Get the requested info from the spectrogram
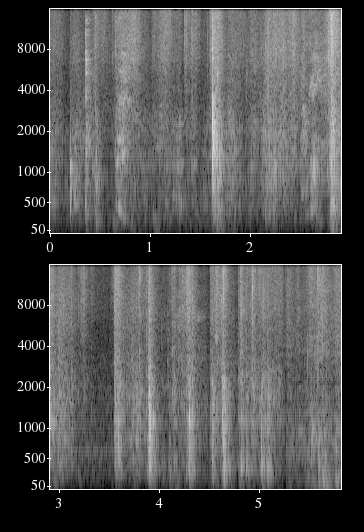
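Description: Packing paper and cardboard rustling and crinkling as hands dig through a shipping box, with irregular sharp crackles and scrapes.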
